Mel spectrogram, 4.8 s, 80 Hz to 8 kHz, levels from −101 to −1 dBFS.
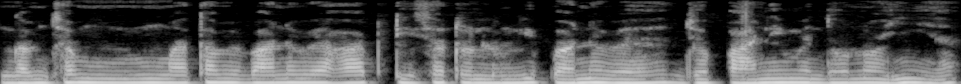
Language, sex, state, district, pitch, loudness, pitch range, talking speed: Hindi, male, Bihar, Muzaffarpur, 135 Hz, -22 LUFS, 130-140 Hz, 235 wpm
